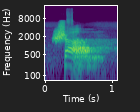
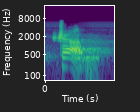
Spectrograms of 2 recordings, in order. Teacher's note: पहले वाले सा का जो पहले स्थान पर है उसको क्या कहेंगे, श, मतलब तालु के पास ले जाइए अपने जीभ को, जीवा को, अपनी जीभ को तारु में टच करवाइए, श, ठीक है, हो गया।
